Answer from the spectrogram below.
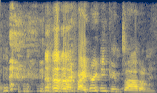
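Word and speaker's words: Priori Incantatem: When you said Incantatum, I was like, later, please do not say it like Tatum O'Neill. Priory Incantatum. And then learning about that it's Fox Feather in both of their wands and stuff.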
